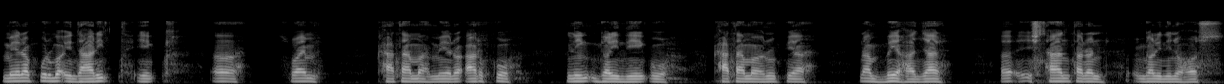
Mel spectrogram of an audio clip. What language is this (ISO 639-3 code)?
nep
